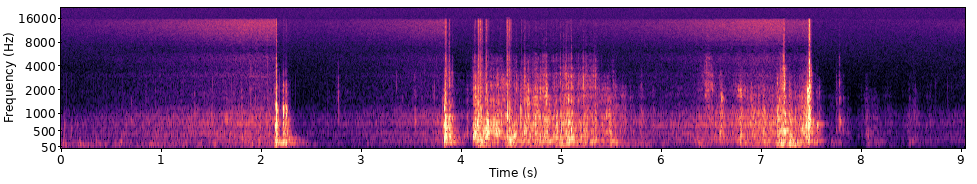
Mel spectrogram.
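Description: Water rushing and sloshing round an underwater camera housing on a moving bait boat, heard muffled through the housing. The noise comes in swells, with several sharp knocks, the loudest about two seconds in and again around four seconds.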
